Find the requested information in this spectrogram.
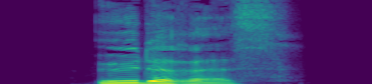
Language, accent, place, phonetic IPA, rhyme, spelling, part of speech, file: German, Germany, Berlin, [ˈøːdəʁəs], -øːdəʁəs, öderes, adjective, De-öderes.ogg
- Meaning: strong/mixed nominative/accusative neuter singular comparative degree of öd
